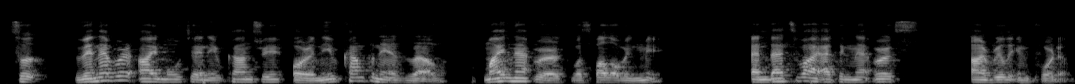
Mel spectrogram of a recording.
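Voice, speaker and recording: A man's voice: fairly low pitch, bright, forceful tone. A man from Turkey, a native Turkish speaker, chatting on a video call panel with many "like" fillers. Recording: dull lo-fi call audio.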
